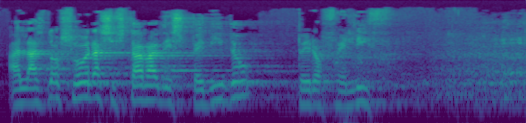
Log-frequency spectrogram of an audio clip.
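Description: An elderly woman speaks into a microphone over loudspeakers in a large hall.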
